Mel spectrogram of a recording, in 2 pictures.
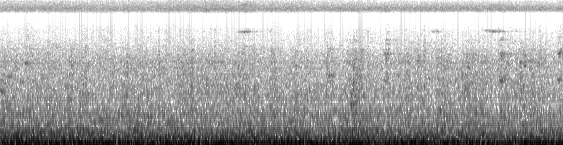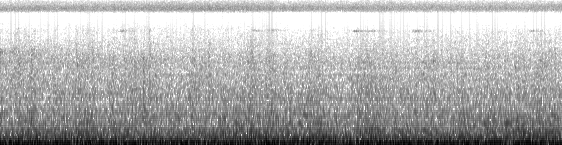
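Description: Matheran toy train, a narrow-gauge hill railway carriage, running along with a steady low rumble heard from the open carriage window.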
